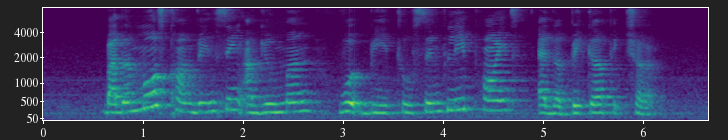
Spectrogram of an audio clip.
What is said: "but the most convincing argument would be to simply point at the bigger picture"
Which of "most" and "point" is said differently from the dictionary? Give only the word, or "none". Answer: none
